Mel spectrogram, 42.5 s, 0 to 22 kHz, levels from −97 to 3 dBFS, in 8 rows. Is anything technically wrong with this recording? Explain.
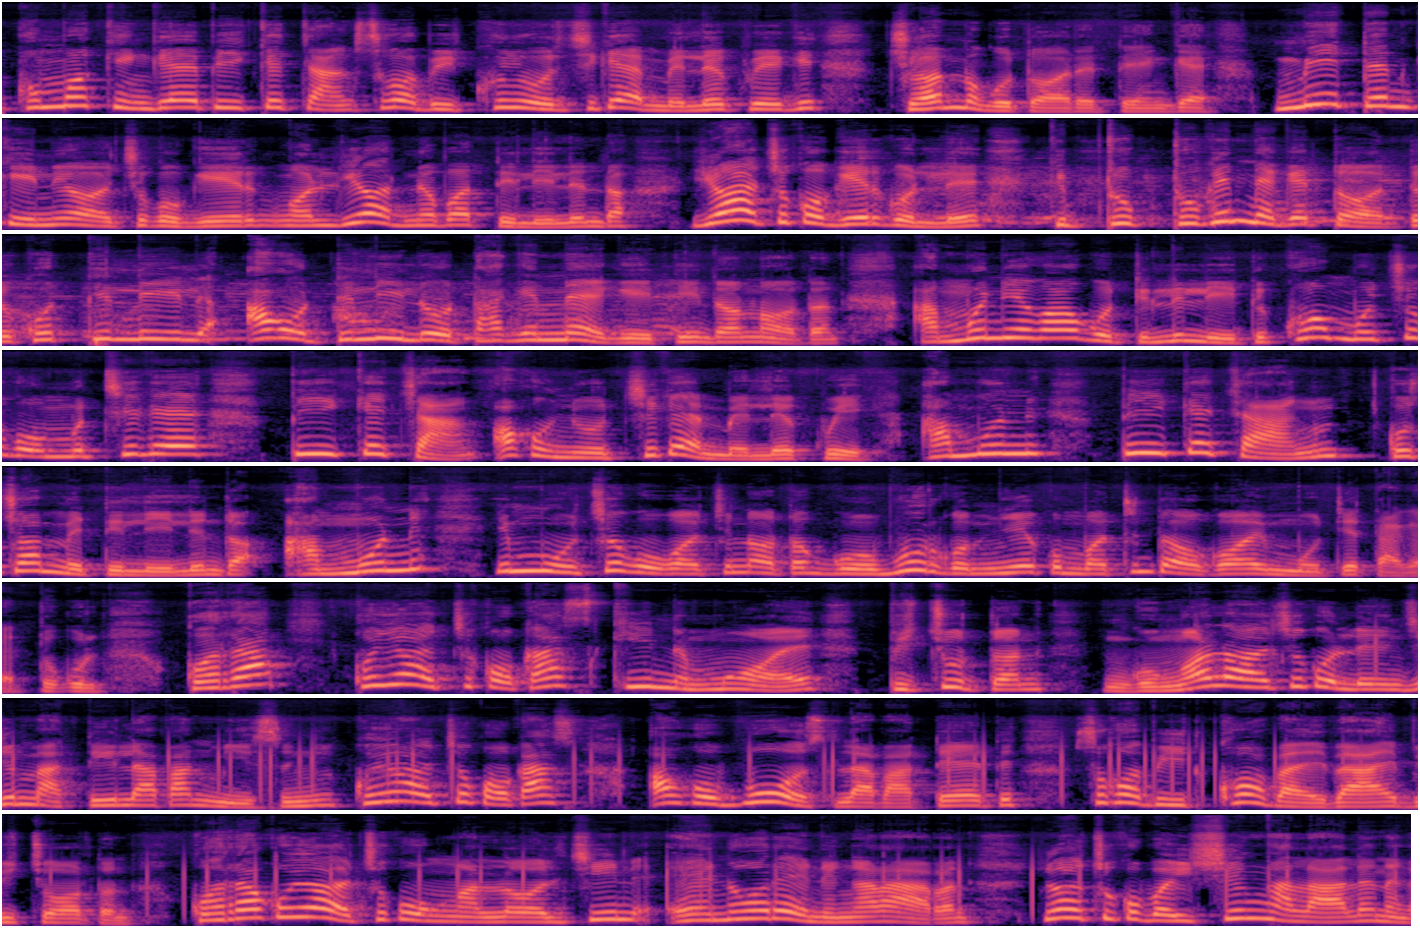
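Yes. From 8.43 to 13.37 s there is feedback echo between two devices: a second device replays this microphone's signal, which is picked up again and never cancelled. Speech returns roughly every 300 ms, peaking about 15 dB below the speech. From 31.7 to 42.4 s a train of clicks, likely from nearby interference or a faulty connection, adds around seventy irregular ticks, about 5.7 per second, peaking about 10 dB above the signal.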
